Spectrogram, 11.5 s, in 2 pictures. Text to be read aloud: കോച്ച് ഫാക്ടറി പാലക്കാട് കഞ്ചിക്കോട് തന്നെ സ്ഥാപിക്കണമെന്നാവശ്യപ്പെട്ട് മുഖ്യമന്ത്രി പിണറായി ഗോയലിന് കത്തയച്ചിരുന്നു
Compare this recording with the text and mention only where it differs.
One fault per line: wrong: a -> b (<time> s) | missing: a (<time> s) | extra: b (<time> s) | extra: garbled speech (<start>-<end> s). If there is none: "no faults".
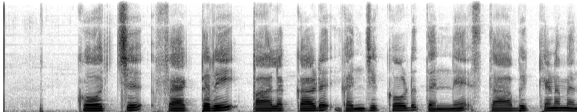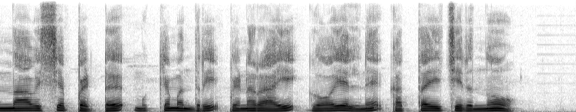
no faults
